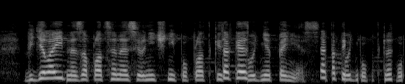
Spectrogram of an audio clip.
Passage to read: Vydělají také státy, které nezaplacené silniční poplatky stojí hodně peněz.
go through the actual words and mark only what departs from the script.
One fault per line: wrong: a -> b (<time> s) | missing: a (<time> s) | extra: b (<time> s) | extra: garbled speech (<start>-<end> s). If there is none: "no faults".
missing: také státy které (0.7 s)
wrong: stojí -> také (2.2 s)
extra: garbled speech (3.2-4.1 s)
